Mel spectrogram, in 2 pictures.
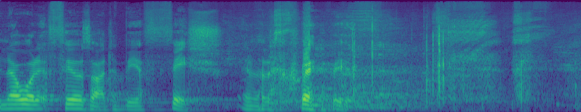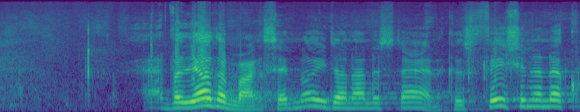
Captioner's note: laughter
